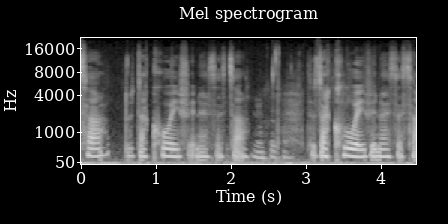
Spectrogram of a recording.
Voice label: "clwyf", Welsh

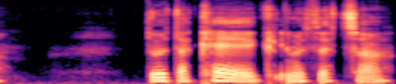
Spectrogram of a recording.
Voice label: "ceg", Welsh

